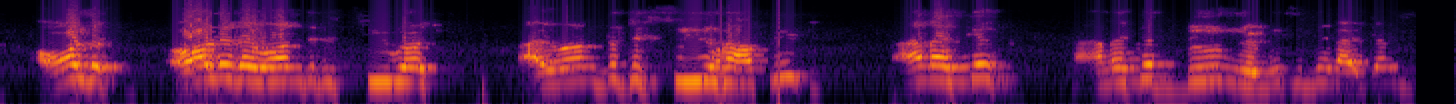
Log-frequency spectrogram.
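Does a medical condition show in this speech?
Yes: cerebral palsy; uses wheelchair.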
